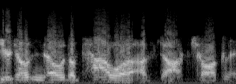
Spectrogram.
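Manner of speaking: low villainous voice. Showing what a parent might say to a kid, in Darth Vader voice. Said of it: "in the Darth Vader voice".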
